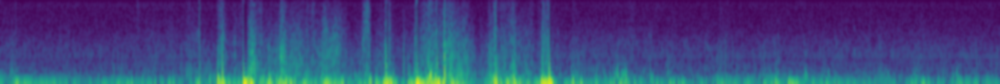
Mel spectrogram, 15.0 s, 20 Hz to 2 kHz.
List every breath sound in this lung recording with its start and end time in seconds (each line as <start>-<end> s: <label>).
9.06-9.89 s: inhalation
9.06-9.89 s: crackles
12.65-13.23 s: stridor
